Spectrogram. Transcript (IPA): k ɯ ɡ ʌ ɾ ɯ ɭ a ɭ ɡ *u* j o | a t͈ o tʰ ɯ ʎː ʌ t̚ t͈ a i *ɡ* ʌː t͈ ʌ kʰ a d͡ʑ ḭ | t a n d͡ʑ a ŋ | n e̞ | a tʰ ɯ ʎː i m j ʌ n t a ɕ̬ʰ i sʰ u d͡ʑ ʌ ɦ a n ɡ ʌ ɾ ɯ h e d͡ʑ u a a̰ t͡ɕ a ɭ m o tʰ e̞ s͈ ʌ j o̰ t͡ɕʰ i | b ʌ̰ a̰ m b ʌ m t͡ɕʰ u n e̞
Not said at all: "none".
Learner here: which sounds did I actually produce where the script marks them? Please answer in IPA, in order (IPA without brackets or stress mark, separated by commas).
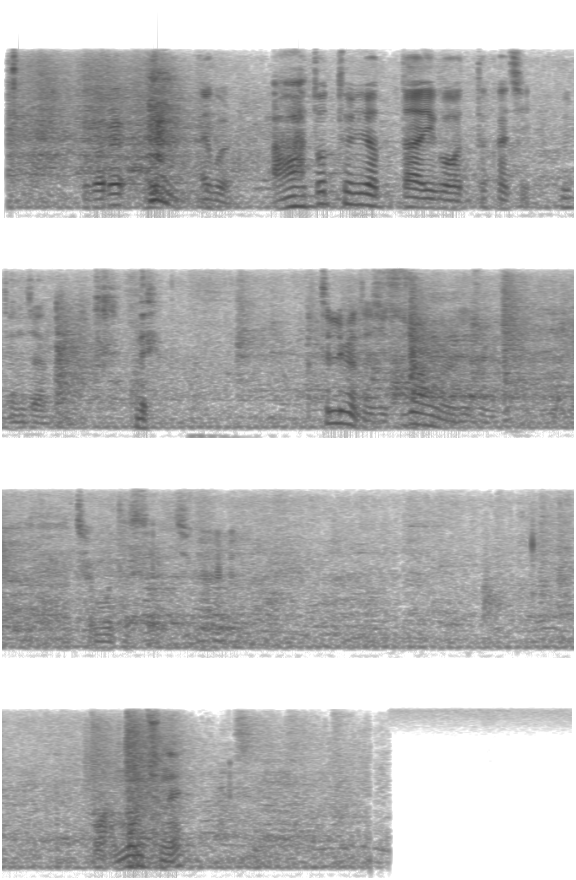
o, ɡ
